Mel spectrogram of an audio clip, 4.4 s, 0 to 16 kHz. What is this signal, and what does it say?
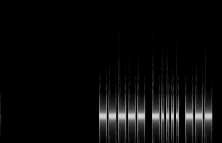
Morse code, heard as a keyed tone, about 29 wpm, 700 Hz. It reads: 06O
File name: Speed-Racing - Three Letter-Number Combinations - 25wpm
